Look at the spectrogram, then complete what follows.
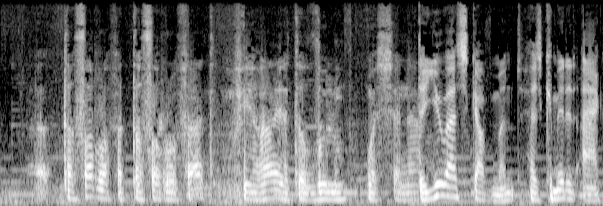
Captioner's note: O.B.J. Speaking in Arabic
